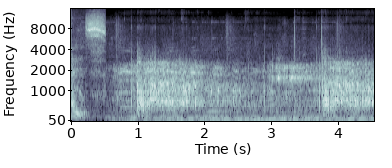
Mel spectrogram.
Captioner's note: guns firing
